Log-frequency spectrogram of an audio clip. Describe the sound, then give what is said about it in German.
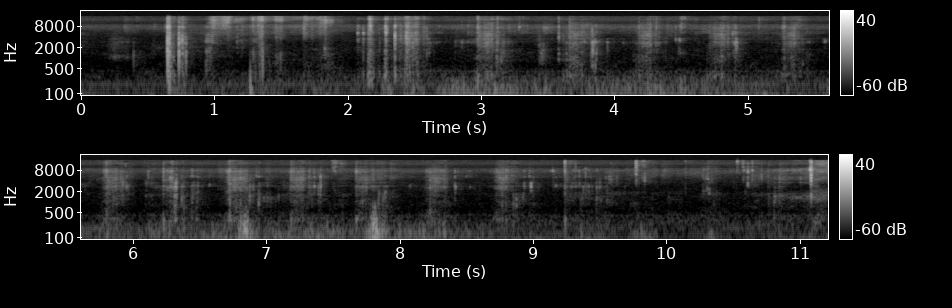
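Crunchy biting and chewing of a small snack tomato, with a steady run of sharp cracks and one especially loud snap partway through; no voices. “weiß nicht, ob er es gehört hat, aber es hat richtig krass geknackt so.”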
